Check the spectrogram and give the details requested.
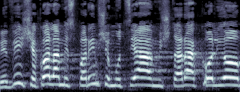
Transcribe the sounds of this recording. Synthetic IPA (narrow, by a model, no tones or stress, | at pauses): mevinʃeko̞lamispaɾimʃemot͡siamiʃt̪aɾako̞ljo̞m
